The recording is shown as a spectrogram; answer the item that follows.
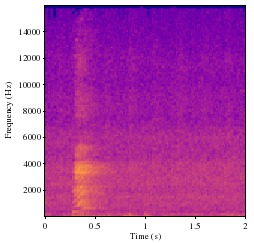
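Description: A single short spoken "hả?" about a third of a second in, followed by quiet room sound with a few faint low knocks.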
